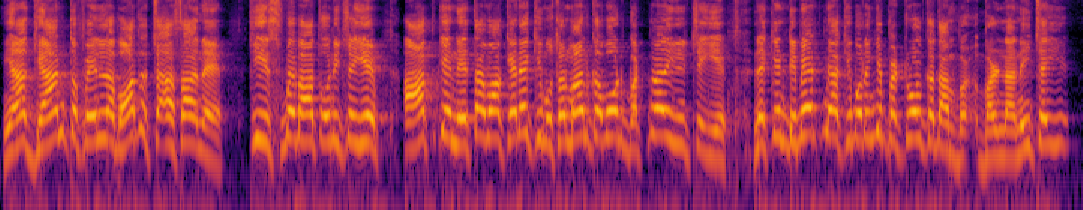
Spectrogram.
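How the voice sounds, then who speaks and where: A man's voice: very high voice, lively intonation, fast talker, hardly any pauses. A man anchoring a televised news debate, pressing and repeating his questions over interruptions and then closing the show. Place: TV studio.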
